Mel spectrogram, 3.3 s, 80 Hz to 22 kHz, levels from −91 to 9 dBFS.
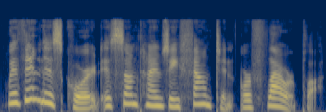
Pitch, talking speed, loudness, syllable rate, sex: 280 Hz, 185 wpm, -18 LUFS, 5.5 syllables/s, female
